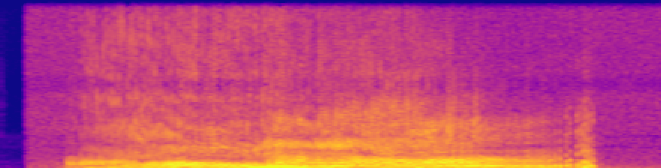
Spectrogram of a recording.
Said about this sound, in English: You're zipping up your pants. Yes. Zipper for your pants, but okay. I know, right? Well, you guys are correct. Yes. That is it. Yeah. It's a zipper. It is a zipper.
